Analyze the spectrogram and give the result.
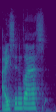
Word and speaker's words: isinglass: Um, of course, the, what makes Guinness and many other beers non-vegan is I don't know if the pronunciation is right, but isinglass, I-S-I-N glass, one word, which is fish bladders, which are ground up and then used to I think clarify the beer.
